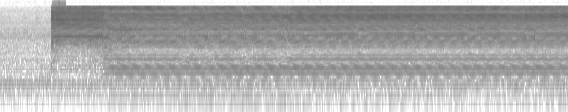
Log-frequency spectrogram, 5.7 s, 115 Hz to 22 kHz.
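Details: AC TIG welding an S13 catch can, likely aluminium, at 95 Hz square wave. The arc strikes after half a second, then gives a steady, even buzz with a crisp hiss and no sputter. Normal, stable arc, judged a good frequency choice.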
